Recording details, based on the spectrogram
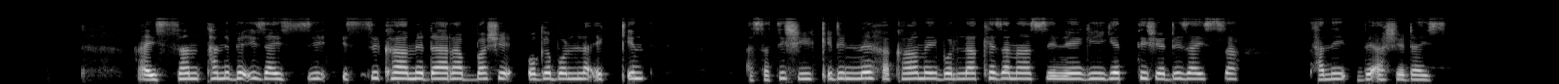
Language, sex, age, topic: Gamo, female, 25-35, government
